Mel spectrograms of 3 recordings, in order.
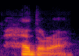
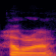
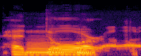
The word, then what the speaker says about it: Hedorah: Nope. It's Hedorah. And actually I say it like Hedorah, all even like that too. Not Hedorah. Right. Hedorah.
